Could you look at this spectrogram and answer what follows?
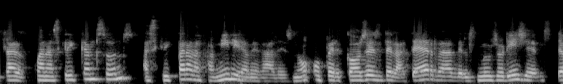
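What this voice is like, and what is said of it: Catalan with Terres de l'Ebre accent. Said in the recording (Catalan): “el teu accent no té res a veure, la teva manera, fins i tot els ritmes, les melodies, tenen un altre top ... parlem com a les Terres de l'Ebre”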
